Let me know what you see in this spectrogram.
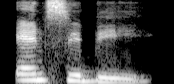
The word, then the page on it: NCB: Indian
